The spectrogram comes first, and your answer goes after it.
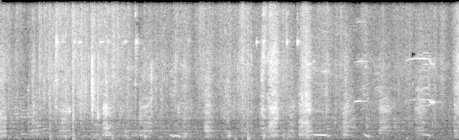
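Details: Two Rottweilers, Denis and Cayenne, getting to know each other: rhythmic breathy panting bursts with a few short high whimpers and soft squeaks, plus faint voices in the background.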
